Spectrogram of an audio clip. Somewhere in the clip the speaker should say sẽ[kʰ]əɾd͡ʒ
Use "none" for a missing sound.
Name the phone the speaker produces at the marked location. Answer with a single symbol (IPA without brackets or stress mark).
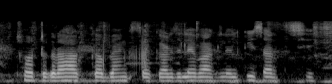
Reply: k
